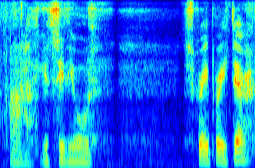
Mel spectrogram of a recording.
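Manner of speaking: winded, out of breath. Speaker showing viewers a clover plot after walking up a big hill: winded. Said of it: "Sorry guys, I'm winded. Just walked up a big hill".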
